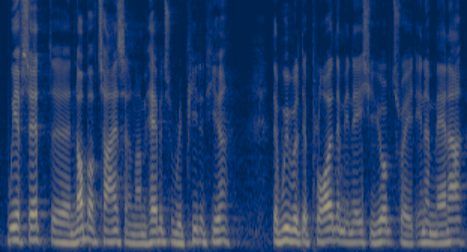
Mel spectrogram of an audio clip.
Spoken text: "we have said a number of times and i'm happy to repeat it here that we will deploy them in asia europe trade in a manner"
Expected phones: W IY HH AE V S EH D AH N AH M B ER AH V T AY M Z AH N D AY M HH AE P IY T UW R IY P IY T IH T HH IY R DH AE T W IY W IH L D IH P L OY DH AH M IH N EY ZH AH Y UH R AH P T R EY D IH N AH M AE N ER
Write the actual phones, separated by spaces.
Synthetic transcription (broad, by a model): W IY HH AE V S EH D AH N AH B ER AH V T AY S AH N AY M HH AE P IY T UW R IY P IY T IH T HH IY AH DH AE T W IY W IH L D IH P L OY DH AH M IH N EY SH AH Y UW R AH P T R EY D IH N AH M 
